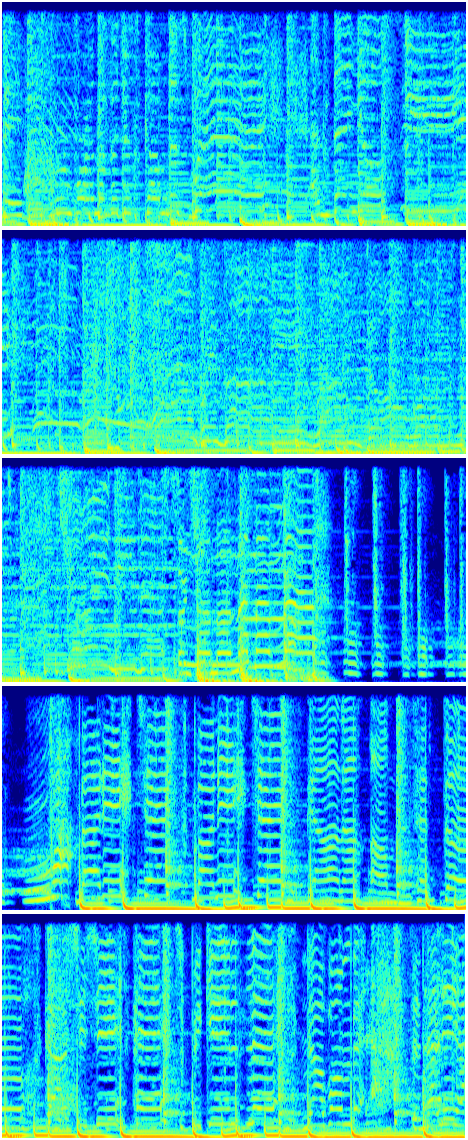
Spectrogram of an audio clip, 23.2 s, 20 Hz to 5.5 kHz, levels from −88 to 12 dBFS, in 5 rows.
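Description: No technical faults can be heard anywhere in this audio.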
